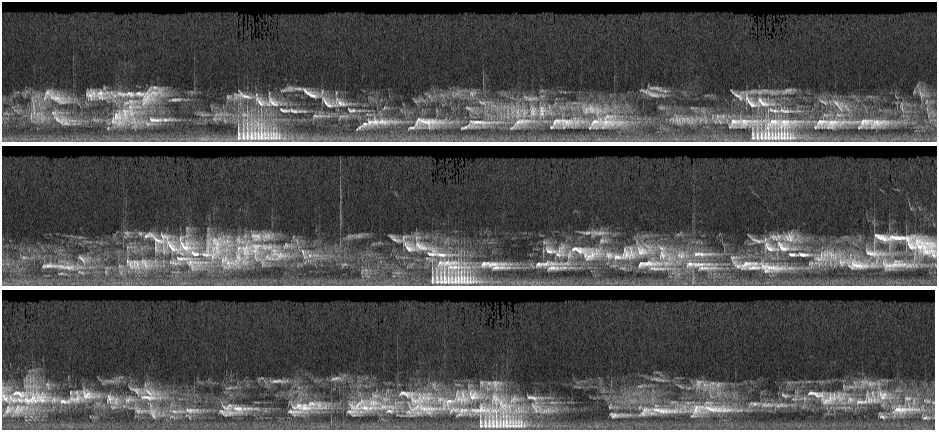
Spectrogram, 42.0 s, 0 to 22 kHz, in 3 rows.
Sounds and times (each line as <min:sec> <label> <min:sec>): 0:03.4 Greater Spotted Woodpecker drumming 0:04.5
0:11.0 Greater Spotted Woodpecker drumming 0:12.7
0:20.1 Greater Spotted Woodpecker drumming 0:21.7
0:32.9 Greater Spotted Woodpecker drumming 0:36.6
